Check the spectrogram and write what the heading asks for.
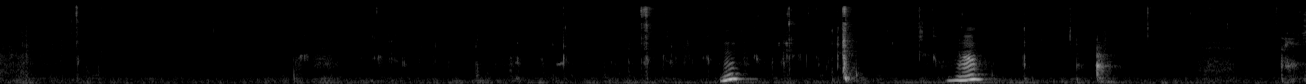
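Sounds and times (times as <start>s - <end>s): wet chewing and lip smacks: 2.1s - 12.0s.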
